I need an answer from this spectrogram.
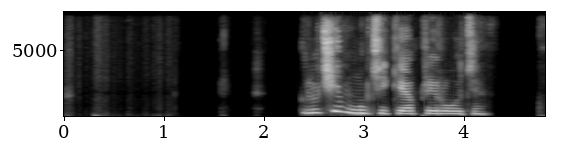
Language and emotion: Russian, sad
